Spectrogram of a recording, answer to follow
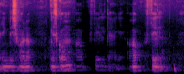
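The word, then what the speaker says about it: Apfel: तो एक नाउन है, इसको हम कहते हैं आप फेल। और ये एप्पल है इंग्लिश वाला, इसको हम आप फेल कहेंगे, आप फेल। ये आ है तो आ से आप फेल।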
